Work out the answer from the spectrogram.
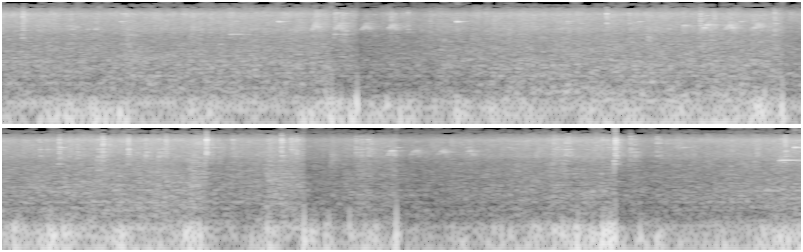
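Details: Steady low rumbling, like wind or handling noise, with occasional sharp clicks and no clear animal calls.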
